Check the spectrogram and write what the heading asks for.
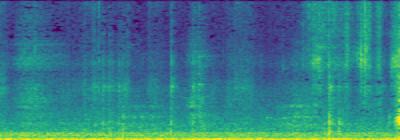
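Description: Faint rustling of plush toys being handled, over a steady low hum.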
